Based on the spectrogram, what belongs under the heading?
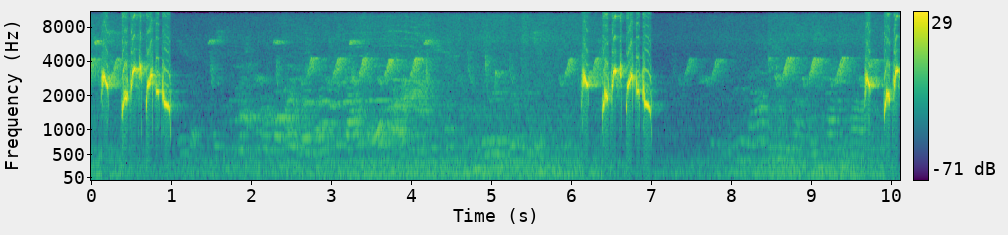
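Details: Red-whiskered bulbul in a singing duel, being trained to sing: bursts of loud, bright, warbled whistled phrases about a second long, repeated after pauses, with softer chirps from other birds in between.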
